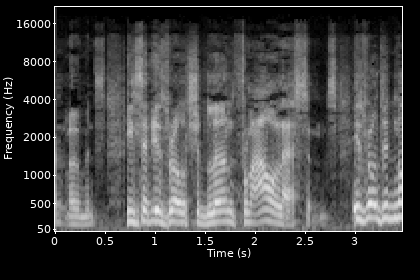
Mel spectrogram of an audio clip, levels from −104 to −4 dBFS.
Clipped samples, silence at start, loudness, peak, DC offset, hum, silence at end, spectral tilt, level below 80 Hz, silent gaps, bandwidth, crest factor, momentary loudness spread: under 0.1%; 0 s; -22 LUFS; -6 dBFS; under 0.1%; none; 0 s; -5 dB/octave; -62 dBFS; none; 13.5 kHz; 16 dB; 13 LU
